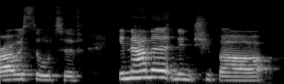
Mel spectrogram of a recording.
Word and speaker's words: Ninshubur: I sort of had an idea, a slight guiding principle where I was sort of Inanna, Ninshubur, as I pronounce it, you pronounce it no doubt more correctly as Ninshubur, and Ereshkigal, the three of them.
